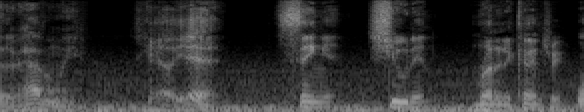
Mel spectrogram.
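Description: A second man answers with animation, close by.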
